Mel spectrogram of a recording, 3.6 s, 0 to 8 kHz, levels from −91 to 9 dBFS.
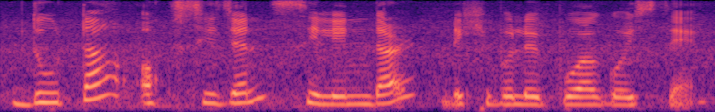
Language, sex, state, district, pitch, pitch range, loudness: Assamese, female, Assam, Kamrup Metropolitan, 230 Hz, 210-255 Hz, -16 LUFS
